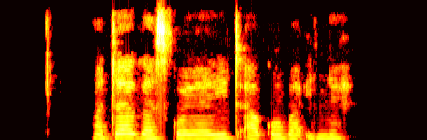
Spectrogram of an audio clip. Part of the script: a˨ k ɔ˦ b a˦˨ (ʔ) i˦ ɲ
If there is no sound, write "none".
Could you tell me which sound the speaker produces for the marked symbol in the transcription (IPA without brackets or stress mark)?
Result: ʔ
